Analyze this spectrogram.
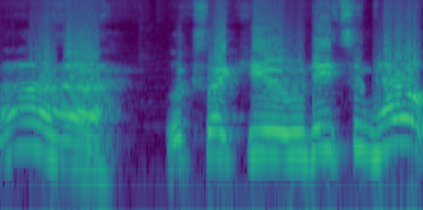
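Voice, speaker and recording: A man shouting in a high-pitched, put-on character voice over music in the background. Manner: yelling.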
